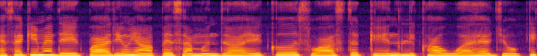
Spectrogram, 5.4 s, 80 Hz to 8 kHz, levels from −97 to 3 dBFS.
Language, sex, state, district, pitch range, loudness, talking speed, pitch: Hindi, female, Chhattisgarh, Sukma, 225-255 Hz, -12 LUFS, 200 wpm, 235 Hz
